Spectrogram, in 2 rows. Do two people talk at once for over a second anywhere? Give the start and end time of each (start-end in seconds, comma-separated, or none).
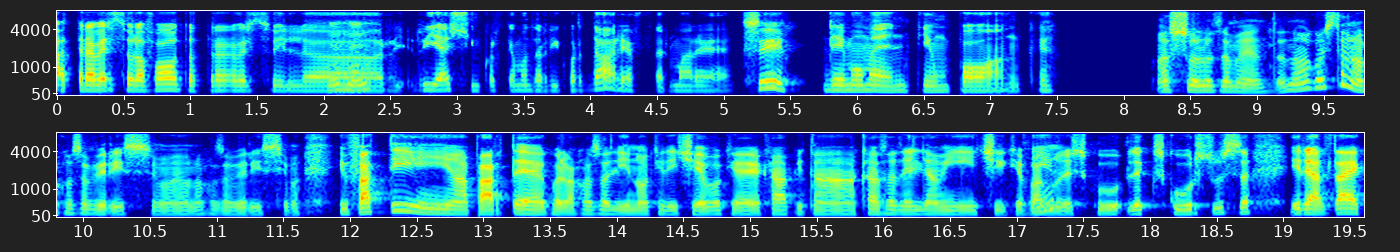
none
